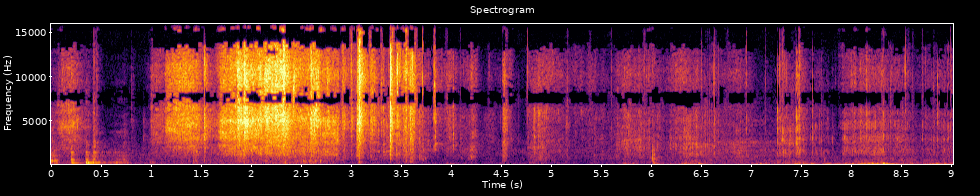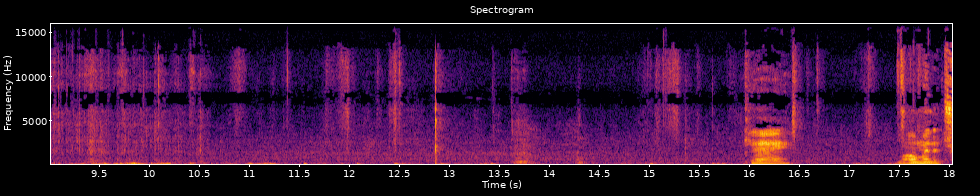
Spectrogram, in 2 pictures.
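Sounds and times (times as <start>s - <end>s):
tape measure clicks: 1.1s - 3.9s.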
